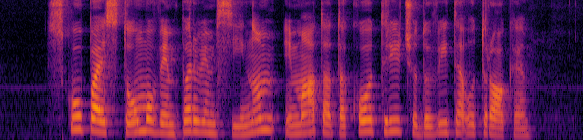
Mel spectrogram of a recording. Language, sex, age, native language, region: Slovenian, female, 18-29, Slovenian, Savinja region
